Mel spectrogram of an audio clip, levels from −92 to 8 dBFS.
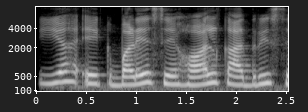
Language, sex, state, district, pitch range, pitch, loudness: Hindi, female, Jharkhand, Garhwa, 245-290 Hz, 270 Hz, -16 LUFS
